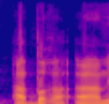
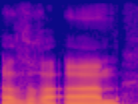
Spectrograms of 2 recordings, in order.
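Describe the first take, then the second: First: The middle consonant is a b sound. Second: The middle consonant is a v sound. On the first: "on ne prononçait pas la lettre vet" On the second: This pronunciation was not used in Tunisia. "et pas Avraham"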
